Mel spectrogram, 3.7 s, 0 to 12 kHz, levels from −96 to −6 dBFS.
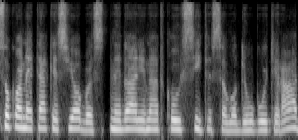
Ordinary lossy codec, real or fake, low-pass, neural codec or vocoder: Opus, 32 kbps; fake; 10.8 kHz; codec, 24 kHz, 0.9 kbps, WavTokenizer, medium music audio release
